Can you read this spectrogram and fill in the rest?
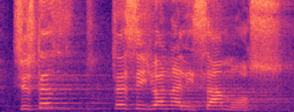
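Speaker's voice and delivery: usual speaking voice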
